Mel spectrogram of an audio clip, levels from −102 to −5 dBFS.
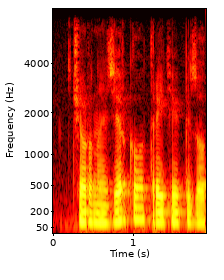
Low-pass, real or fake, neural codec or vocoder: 7.2 kHz; real; none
